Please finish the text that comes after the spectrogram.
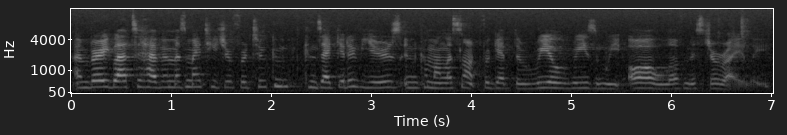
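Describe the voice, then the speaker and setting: Giggly high-voiced young woman. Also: flat delivery, brisk, a little hiss or hum, rough recording. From Nepal. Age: late teens. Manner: giggly and self-conscious, laughing between lines. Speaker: student giving a tribute speech. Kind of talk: prepared speech to an audience.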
